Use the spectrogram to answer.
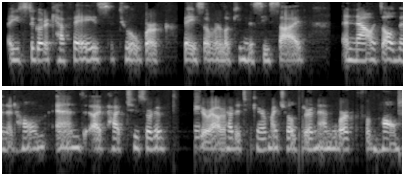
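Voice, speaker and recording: Husky woman from Afghanistan, lo-fi audio. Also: medium pitch, completely flat delivery, a little mellow. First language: Persian. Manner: measured, reflective. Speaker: journalist, podcast guest. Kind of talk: interview over remote link. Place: home office room. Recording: muffled lo-fi remote audio.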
